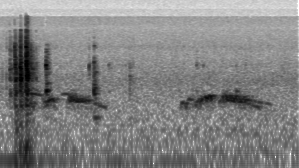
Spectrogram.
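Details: Decoy spotted dove of the thổ pha đồng voice style, kept for luring, delivering two drawn-out level coos after a burst of loud tapping and rattling noise.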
